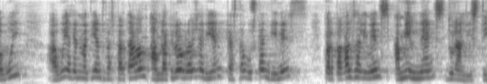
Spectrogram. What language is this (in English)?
Catalan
